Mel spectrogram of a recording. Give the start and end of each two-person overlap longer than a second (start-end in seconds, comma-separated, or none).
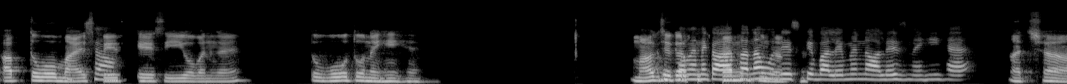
6.6-8.1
